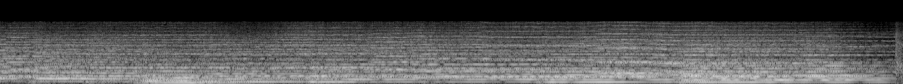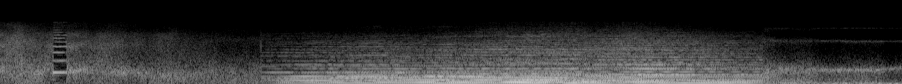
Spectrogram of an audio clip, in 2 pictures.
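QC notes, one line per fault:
8.96–9.56 s, 9.70–11.64 s and 16.66 s to the end, sound dropped by the voice detector: the sound gives way to a flat, steady hiss and, in the first two gaps, returns only when the hiss stops. About 0.6 s is lost in the first gap, about 0.94 s in the second, and about 1.4 s in the third, which runs to the end of the clip. The likely cause is a sending voice detector that judged this sound to be background and stopped transmitting, so the receiver filled each gap with comfort noise.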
